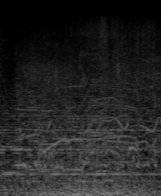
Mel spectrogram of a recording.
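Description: Dramatic film score with a held note and wavering higher lines, over a low rumbling effect for the magic bramble walls rising up.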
